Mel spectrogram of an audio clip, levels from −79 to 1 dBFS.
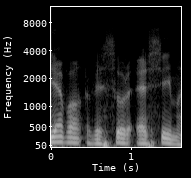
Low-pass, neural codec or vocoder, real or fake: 7.2 kHz; codec, 16 kHz, 2 kbps, X-Codec, WavLM features, trained on Multilingual LibriSpeech; fake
